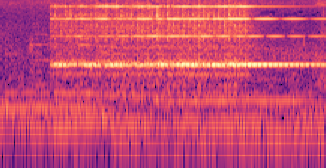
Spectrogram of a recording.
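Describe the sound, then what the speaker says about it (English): A telephone rings in the video game Gas Station Simulator, a steady, bright electronic bell trilling continuously and fairly loud from about half a second in, with no talk over it. "there's a phone going."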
